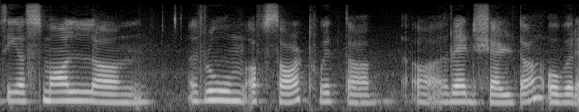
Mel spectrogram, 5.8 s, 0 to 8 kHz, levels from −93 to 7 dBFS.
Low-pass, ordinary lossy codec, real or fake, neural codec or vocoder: 7.2 kHz; none; fake; codec, 16 kHz in and 24 kHz out, 1 kbps, XY-Tokenizer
